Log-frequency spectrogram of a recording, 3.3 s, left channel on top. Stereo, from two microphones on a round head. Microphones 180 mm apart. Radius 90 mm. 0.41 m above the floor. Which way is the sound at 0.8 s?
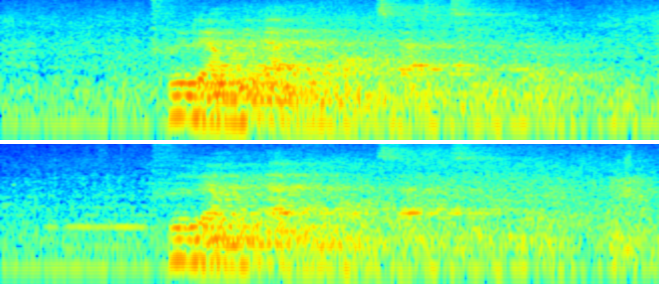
40° left (ahead or behind).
